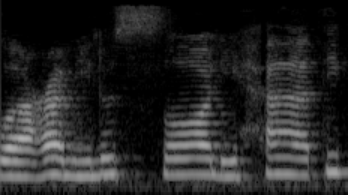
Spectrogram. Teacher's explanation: عین کو وسط حلق سے ادا کرنا ہے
